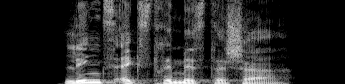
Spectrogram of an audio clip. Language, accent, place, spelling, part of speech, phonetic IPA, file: German, Germany, Berlin, linksextremistischer, adjective, [ˈlɪŋksʔɛkstʁeˌmɪstɪʃɐ], De-linksextremistischer.ogg
- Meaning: 1. comparative degree of linksextremistisch 2. inflection of linksextremistisch: strong/mixed nominative masculine singular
